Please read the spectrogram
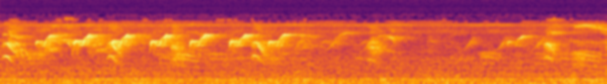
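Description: Small birds calling: a short, high, falling chirp repeated about three times a second, with other scattered bird calls around it, over a steady low hum.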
